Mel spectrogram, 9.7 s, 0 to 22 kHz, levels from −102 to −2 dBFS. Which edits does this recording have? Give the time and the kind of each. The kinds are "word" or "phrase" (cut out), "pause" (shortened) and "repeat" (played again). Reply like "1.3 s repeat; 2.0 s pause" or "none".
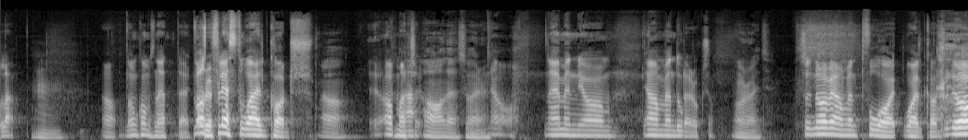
2.0 s word; 3.9 s word; 6.8 s word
